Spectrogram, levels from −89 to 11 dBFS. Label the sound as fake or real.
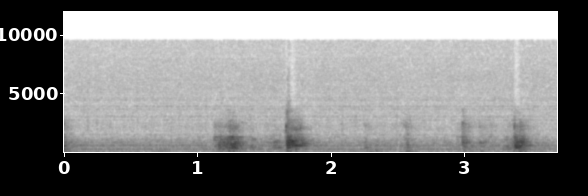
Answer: fake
